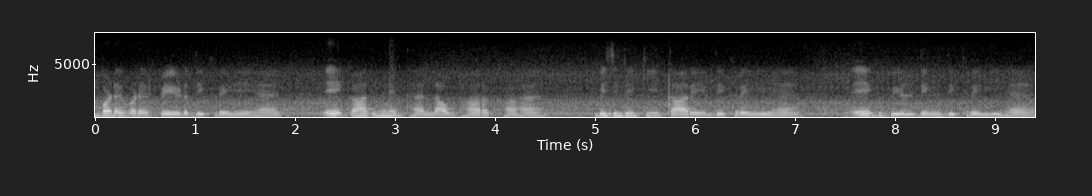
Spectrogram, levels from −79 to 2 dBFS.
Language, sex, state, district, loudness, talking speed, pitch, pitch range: Hindi, female, Chandigarh, Chandigarh, -20 LUFS, 155 wpm, 175 Hz, 175-205 Hz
